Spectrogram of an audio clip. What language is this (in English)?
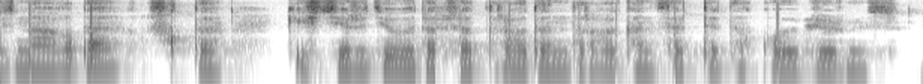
Kazakh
